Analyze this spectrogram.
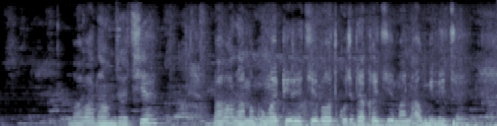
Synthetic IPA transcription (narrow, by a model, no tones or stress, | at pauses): babad̪ʱamd͡ʒat͡ʃʰijɛ | baβad̪ʱameɡʱuməpʰiɾɛt͡ʃʰijɛbəɦut̪kut͡ʃʰd̪ekʰɛt͡ʃʰijɛmalabmilɛt͡ʃʰɛ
